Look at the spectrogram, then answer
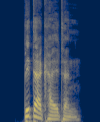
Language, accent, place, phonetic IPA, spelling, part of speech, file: German, Germany, Berlin, [ˈbɪtɐˌkaltn̩], bitterkalten, adjective, De-bitterkalten.ogg
- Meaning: inflection of bitterkalt: 1. strong genitive masculine/neuter singular 2. weak/mixed genitive/dative all-gender singular 3. strong/weak/mixed accusative masculine singular 4. strong dative plural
